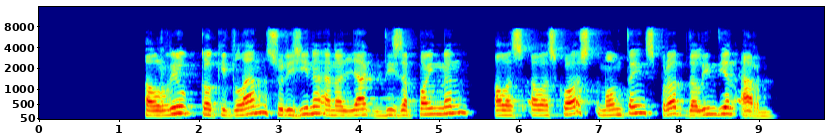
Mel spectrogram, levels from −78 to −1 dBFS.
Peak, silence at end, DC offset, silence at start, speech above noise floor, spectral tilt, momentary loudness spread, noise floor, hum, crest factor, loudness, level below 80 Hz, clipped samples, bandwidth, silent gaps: -2 dBFS; 0.65 s; under 0.1%; 1.3 s; over 73 dB; -5 dB/octave; 4 LU; under -90 dBFS; none; 16 dB; -17 LUFS; -60 dBFS; under 0.1%; 8 kHz; 5.62-5.68 s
